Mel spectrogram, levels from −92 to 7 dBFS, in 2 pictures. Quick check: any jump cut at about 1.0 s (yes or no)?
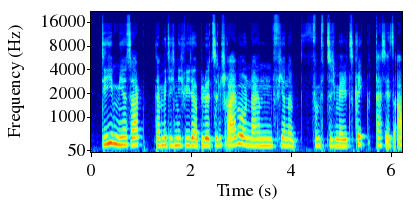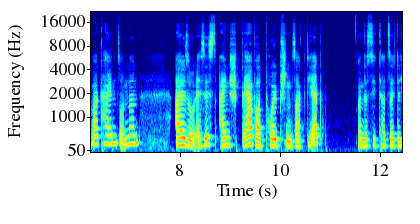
yes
